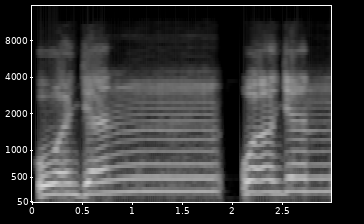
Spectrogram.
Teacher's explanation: Ternyata nun itu bukan hanya nyamber dan dobel. Harus ditahan dan harus dengung. Itulah gunnah.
